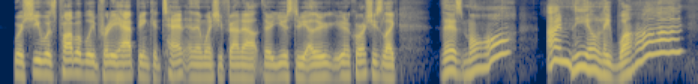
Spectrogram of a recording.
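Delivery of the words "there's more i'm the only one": high, swooping, very slow, stretched-out voice. Imitating the unicorn finding out there used to be others: Mia Farrow impression. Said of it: "That's my best impression".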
